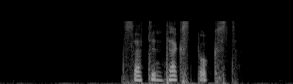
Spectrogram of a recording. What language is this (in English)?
Norwegian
